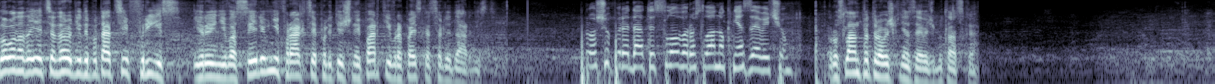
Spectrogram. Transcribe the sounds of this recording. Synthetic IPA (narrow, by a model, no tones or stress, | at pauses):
slˠɔʋɔnɐd̪ɐjet͡sʲːɐnɐɾɔdʲnʲid̪epʊt̪ɑt͡sʲifɾʲisiɾɪnʲiʋɐsɪlʲiʋnʲifɾɑk̚t͡sʲijɐpɔlʲit̪ɪt͡ʃnɔjipɑrtʲijːjewɾɔpɛjsʲkɐsɔlʲid̪ɑ̰rnʲisʲtʲ | pɾɔʃʊpeɾed̪ɑt̪ɪslˠɔʋɔɾʊslˠɑnʊknʲɐzɛʋɪt͡ʃʊɾʊslˠɑnpet̪ɾɔʋɪt͡ʃknʲɐzɛʋɪt͡ʃbʊd̪lˠɑskɐ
